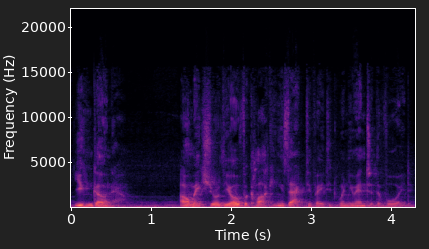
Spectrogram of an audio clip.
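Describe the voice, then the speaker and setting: Actor as a roomy-voiced earnest tech engineer. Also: male voice, lowish voice, brisk, darkish tone, soft background music, lightly acted. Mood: reassuring. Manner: explanatory, friendly. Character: helpful, earnest male tech engineer, easily tempted by cookies. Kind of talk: video game voice acting.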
